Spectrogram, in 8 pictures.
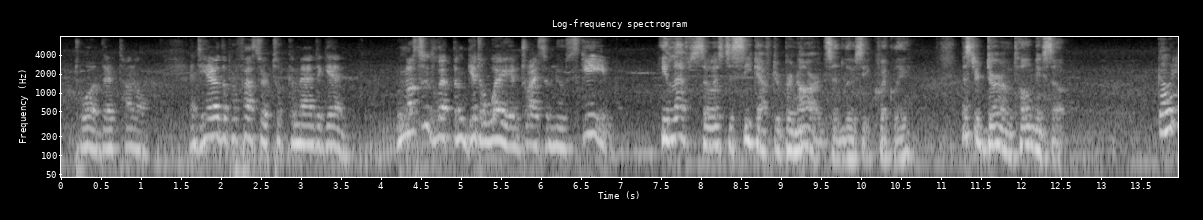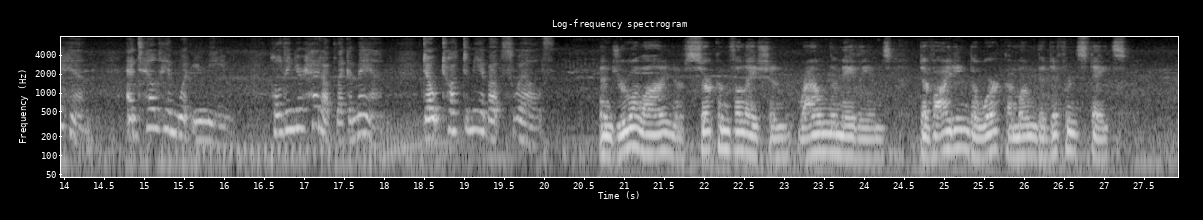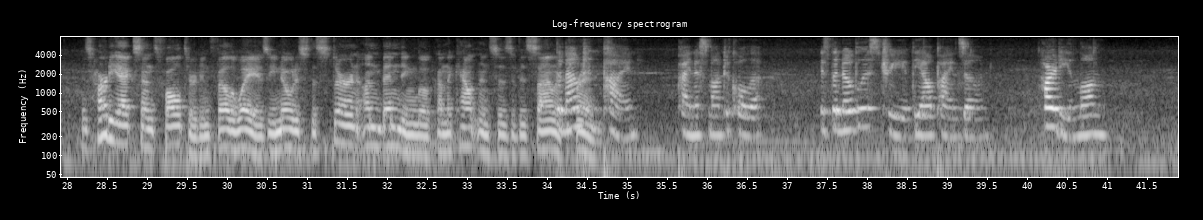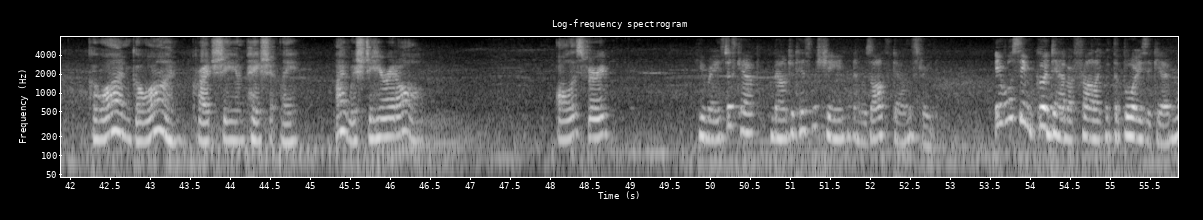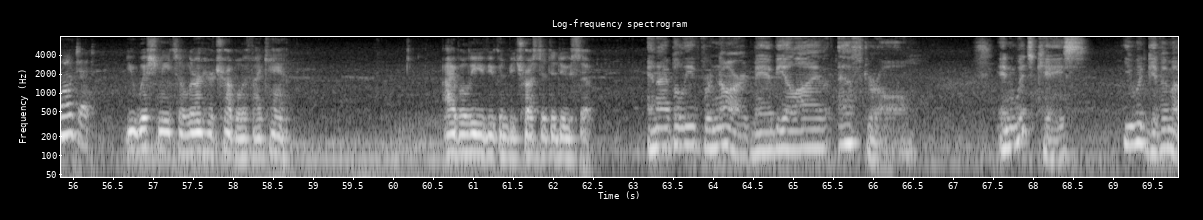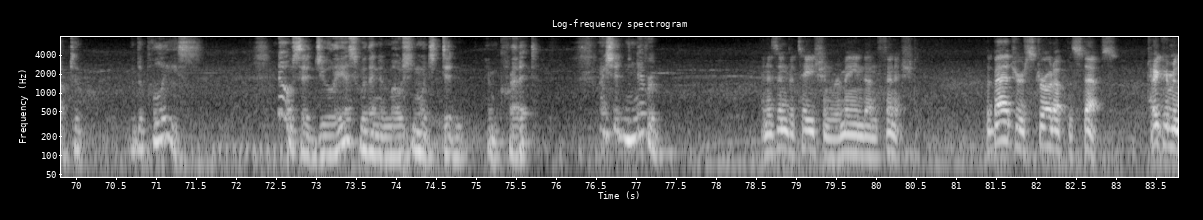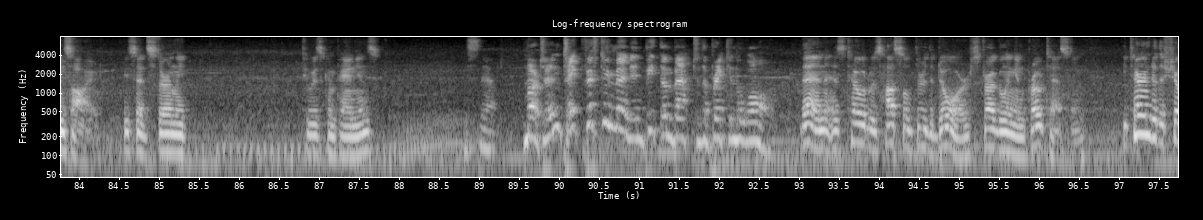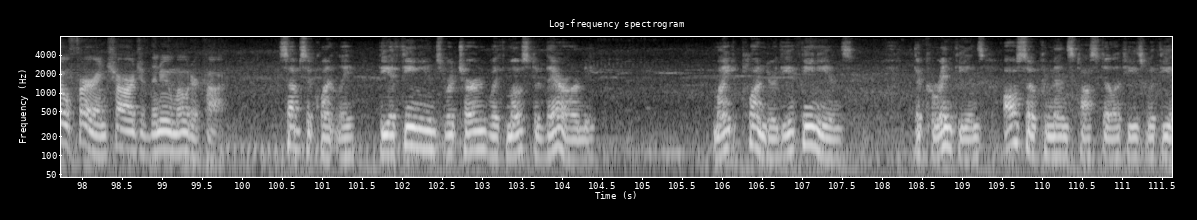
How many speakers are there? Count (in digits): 9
